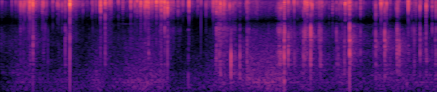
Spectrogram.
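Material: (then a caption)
Plastic. A small, flat, blue-and-white printed plastic sachet holding a sanitizing wipe stays sealed as fingertips with short nails squeeze it. It gives a quiet, steady stream of dry crinkling and crumpling with bright, high crackle and a few sharper snaps. Each crackle dies away almost instantly, with little low end.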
